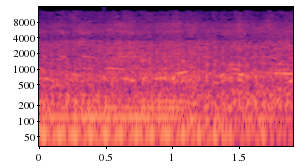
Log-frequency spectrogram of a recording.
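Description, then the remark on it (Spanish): A steady, heavy low rumble of a helicopter hovering overhead as tear gas canisters are fired from it, droning continuously with no breaks, while voices murmur faintly underneath. “Así es como están tirando bombas lacrimógenas desde el helicóptero.”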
